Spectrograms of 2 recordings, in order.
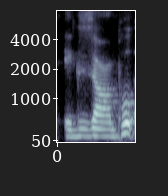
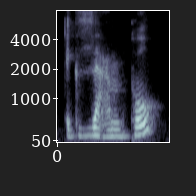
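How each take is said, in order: First: The stressed vowel is long, as in car. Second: The stressed vowel is short, as in cat. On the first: It is the Southern English pronunciation. "I say example" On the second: It is the Northern English pronunciation. "they say example"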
